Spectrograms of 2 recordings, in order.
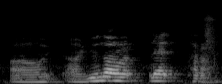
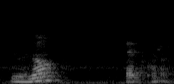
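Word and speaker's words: unilateral: 그리고 유노레터럴, 유노레터럴. 자, 요 I 발음은 어 발음을 하신다. 액센트가 없어요. 유노레터럴, 그렇죠?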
